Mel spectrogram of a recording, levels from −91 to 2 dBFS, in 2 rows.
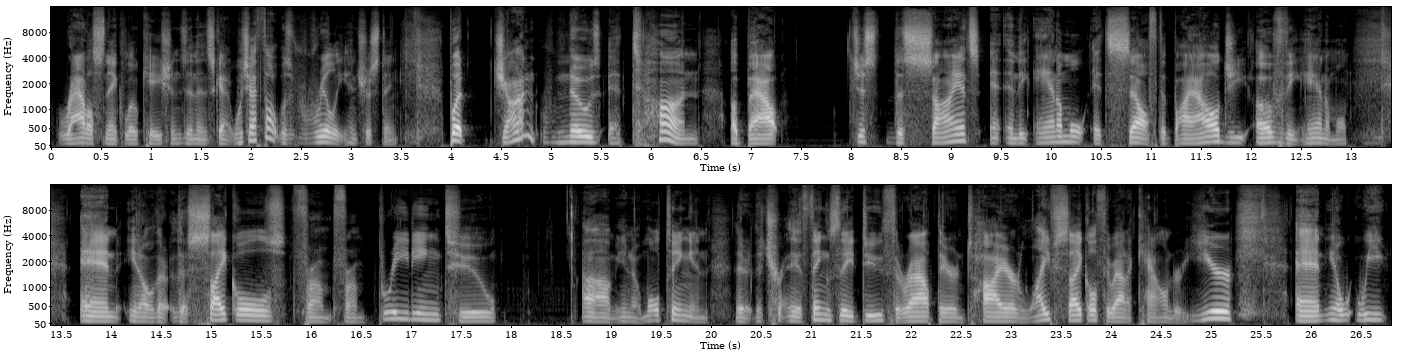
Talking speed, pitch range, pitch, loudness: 140 wpm, 110-140 Hz, 125 Hz, -24 LUFS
